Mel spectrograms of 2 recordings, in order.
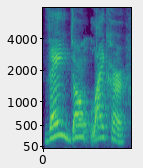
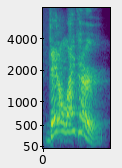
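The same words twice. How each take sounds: First: Said in the usual way. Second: High and loud, slowed for emphasis; emphatic louder. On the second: Real, not acted. Telling Monique the girls don't like Winter, high and loud. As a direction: hammer the point home. Repeats point, louder take.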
